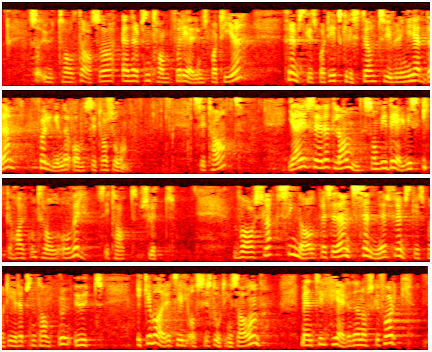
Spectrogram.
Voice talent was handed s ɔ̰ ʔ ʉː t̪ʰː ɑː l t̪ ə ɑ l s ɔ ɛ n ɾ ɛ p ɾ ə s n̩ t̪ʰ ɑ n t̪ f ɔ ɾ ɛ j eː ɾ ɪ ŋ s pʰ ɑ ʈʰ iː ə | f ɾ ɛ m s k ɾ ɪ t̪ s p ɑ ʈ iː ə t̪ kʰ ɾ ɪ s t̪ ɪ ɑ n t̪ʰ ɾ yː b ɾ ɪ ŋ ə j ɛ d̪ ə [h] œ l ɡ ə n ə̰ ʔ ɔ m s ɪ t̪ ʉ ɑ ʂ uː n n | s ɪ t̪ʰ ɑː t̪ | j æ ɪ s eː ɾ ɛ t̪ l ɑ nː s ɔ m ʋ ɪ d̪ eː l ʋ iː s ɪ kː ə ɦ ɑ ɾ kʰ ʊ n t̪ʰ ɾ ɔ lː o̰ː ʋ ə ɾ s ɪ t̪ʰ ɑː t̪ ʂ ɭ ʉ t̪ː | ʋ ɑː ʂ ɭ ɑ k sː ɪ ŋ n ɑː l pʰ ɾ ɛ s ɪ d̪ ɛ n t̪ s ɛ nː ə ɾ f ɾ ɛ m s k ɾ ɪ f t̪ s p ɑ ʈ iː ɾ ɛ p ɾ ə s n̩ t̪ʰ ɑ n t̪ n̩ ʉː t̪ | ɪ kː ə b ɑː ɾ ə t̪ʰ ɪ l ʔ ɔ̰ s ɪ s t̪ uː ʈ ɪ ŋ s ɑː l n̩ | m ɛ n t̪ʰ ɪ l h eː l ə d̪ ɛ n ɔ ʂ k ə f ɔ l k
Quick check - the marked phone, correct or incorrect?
incorrect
